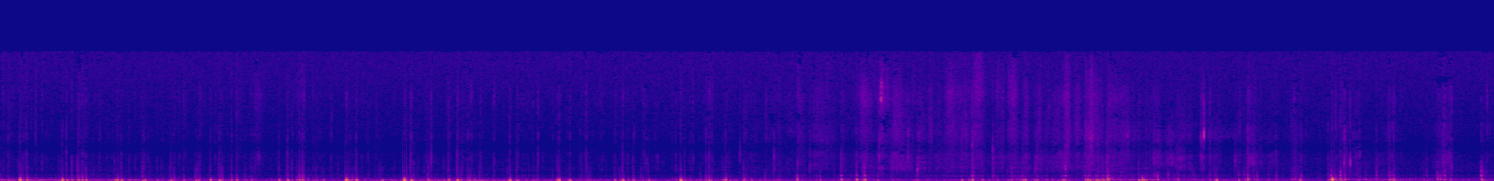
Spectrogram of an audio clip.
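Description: Fingertips tap and scratch a thick hardcover book with a paper dust jacket held in the hands, first on the front cover and then on the plain back cover. A quick run of soft, dull, low taps is mixed with brighter papery scratching that grows busier midway, each sound stopping almost at once.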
